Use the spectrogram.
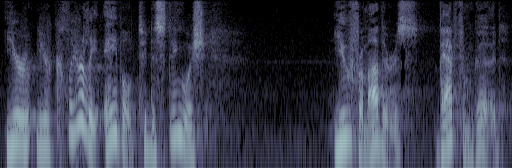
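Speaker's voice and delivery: soft, hushed voice of God; gentle volume, measured questioning; God whispering. Acted. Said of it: "hear God whisper to you".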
